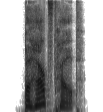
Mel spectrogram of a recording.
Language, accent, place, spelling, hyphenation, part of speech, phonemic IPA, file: German, Germany, Berlin, Beherztheit, Be‧herzt‧heit, noun, /bəˈhɛrtsthaɪ̯t/, De-Beherztheit.ogg
- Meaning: pluckiness, courage, spiritedness, dauntlessness, determination, stoutness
